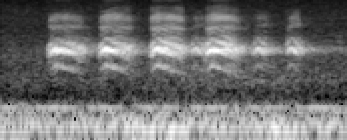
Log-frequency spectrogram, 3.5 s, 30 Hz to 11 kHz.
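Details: Bald eagle calling at Decorah North on a live nature cam, 7 January 2024, 08:36: loud, squealing, slightly harsh high notes, roughly two per second, about six in a row, with a faint low hum beneath.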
